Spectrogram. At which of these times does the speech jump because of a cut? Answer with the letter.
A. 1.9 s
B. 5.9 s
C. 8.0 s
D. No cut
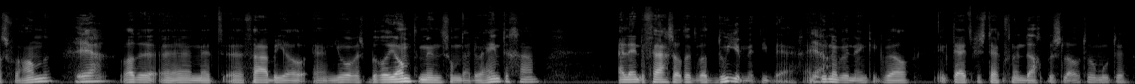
D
